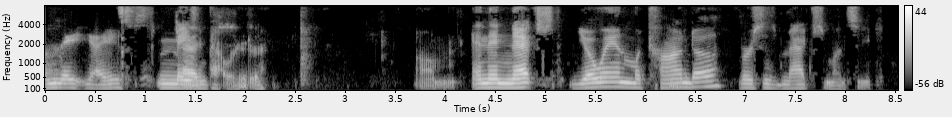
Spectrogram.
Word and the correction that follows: Moncada: How do you say his name? What? Moncada.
